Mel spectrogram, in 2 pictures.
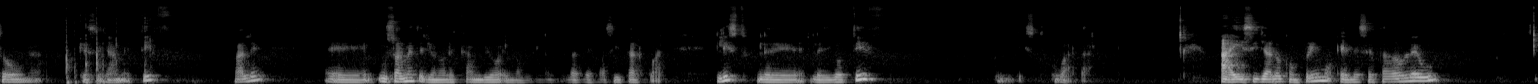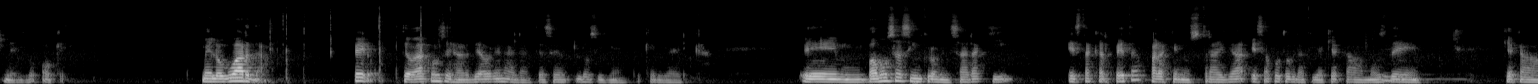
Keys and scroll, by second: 1.4 shift+Return, 2.2 Return, 18.2 super+Tab.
